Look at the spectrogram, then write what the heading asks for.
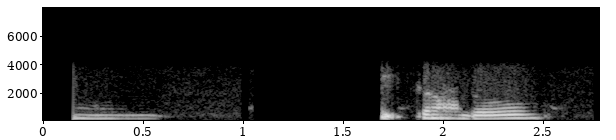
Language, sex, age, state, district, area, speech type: Santali, female, 18-30, West Bengal, Uttar Dinajpur, rural, conversation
